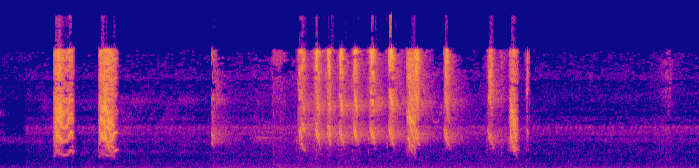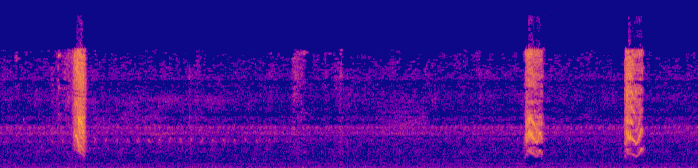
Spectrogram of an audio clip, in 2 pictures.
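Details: Female double-collared seedeater giving sharp, high chip calls, singly and in a quick burst of about eight, over a steady high hiss, used to stimulate males to sing.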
